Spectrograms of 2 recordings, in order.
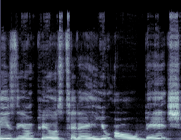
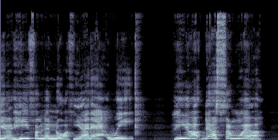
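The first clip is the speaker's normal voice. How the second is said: normal talking voice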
